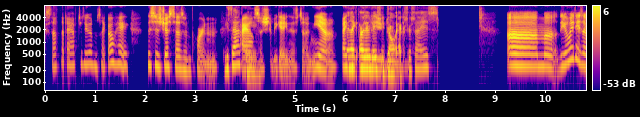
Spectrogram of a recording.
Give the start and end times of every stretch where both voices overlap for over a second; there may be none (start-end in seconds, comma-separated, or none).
6.0-7.3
